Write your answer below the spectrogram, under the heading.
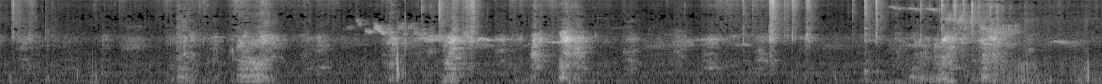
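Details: Playful Siberian Huskies, a mother with her daughter, giving short harsh barks and grumbling yowls, interspersed with high squeaks and rustling movement throughout.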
